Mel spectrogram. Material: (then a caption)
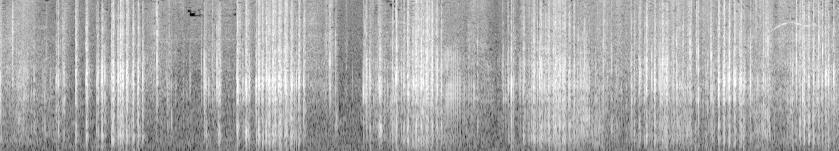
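Laminated cardboard. Fingertips grip and rub the glossy cover of a laminated cardboard board book held at an angle. The result is a run of quick, dry squeaks and scratchy rubbing bursts that come in uneven clusters, bright and mid-high with almost no low end.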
